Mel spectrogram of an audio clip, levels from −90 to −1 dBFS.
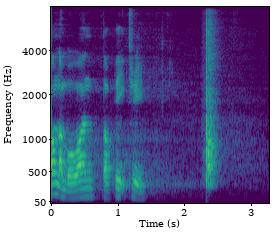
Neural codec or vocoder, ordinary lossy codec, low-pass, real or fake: none; none; none; real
